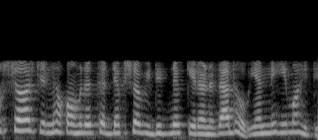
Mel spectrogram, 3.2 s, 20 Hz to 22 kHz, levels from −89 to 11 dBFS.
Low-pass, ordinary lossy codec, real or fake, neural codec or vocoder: 3.6 kHz; none; fake; codec, 16 kHz, 1 kbps, X-Codec, WavLM features, trained on Multilingual LibriSpeech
